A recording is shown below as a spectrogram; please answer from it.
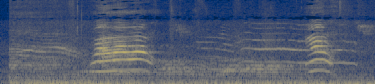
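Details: Domestic cat waiting for a meal of mixed rice, giving three arched, rising-then-falling meows, the middle one softer and the first and last loudest, over a low background hum.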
